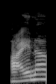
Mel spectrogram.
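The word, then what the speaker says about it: hyena: हाइना में आप देख रहे हैं हा की आवाज़ आ रही है शुरुआत में।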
